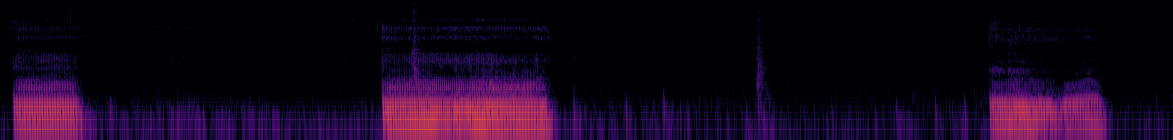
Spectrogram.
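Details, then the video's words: Sleeping puppy snoring loudly: three long, rough, low droning snores, each lasting about a second, separated by quiet pauses of two to three seconds. "Puppy SNORING 💤 like a DRUNK PERSON"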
